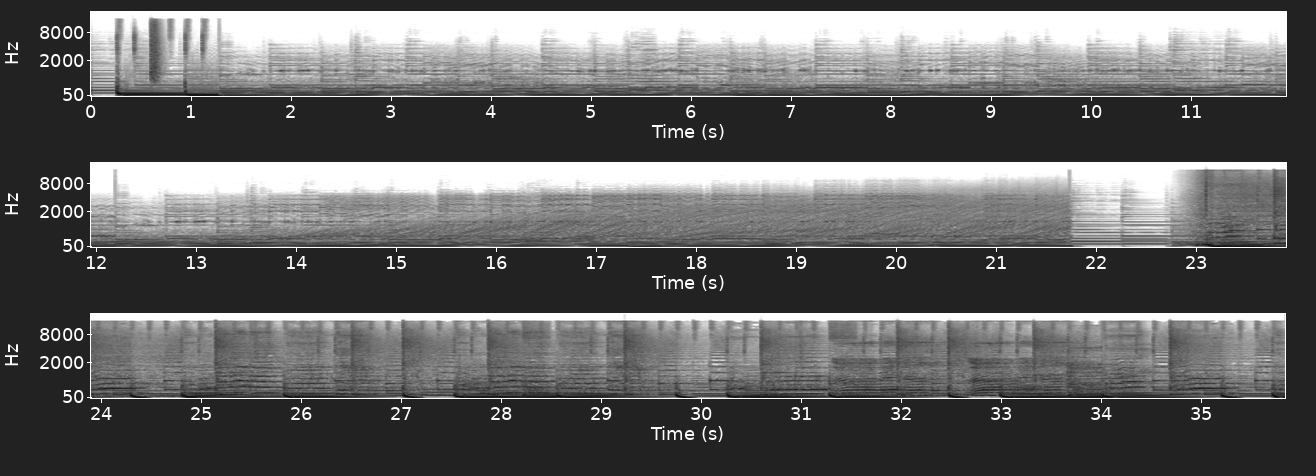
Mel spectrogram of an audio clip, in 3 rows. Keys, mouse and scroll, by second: 0.0 a, 0.1 s, 2.5 2, 2.8 click, 3.1 g, 5.2 click, 6.1 a, 6.2 s, 7.6 scroll up 1, 7.8 g, 10.2 shift+click, 10.7 Tab, 11.2 g, 11.9-12.2 scroll down 4, 12.4 drag, 12.7 shift+right click, 12.8 shift+a, 22.6 r, 23.6 r, 24.6 g, 26.4-27.0 scroll up 2, 27.0 Tab, 27.1-29.5 typing, 29.2 Tab, 32.0 g, 32.7 KP_3, 33.0-33.3 scroll up 7, 33.3 g, 35.7 KP_0.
